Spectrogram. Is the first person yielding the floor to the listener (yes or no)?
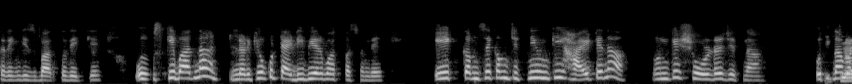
no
